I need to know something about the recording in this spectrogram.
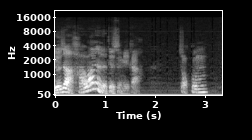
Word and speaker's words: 하와: 이 원어 히브리어에 있어서 그 원어의 발음법은 하와입니다.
